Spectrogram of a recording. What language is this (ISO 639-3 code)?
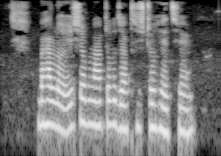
ben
